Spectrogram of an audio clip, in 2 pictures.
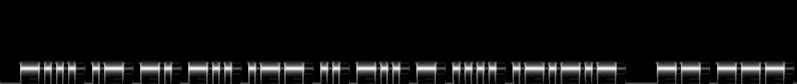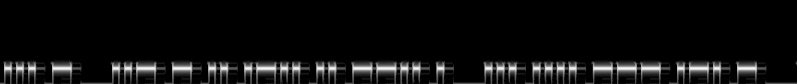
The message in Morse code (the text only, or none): BANDWIDTH. MOST UTILIZE SHORT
